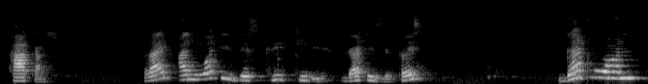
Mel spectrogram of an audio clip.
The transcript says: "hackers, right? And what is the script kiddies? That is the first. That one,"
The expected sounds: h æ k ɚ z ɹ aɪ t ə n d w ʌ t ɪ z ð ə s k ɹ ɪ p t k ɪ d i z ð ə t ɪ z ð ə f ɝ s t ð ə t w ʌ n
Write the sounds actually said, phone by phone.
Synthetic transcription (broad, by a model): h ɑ k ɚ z ɹ aɪ t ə n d w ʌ t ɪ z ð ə s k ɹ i t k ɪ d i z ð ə t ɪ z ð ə f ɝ s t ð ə t w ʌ n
